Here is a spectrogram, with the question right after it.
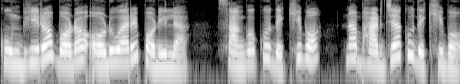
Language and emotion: Odia, neutral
